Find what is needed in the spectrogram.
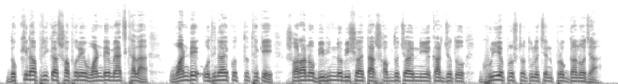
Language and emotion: Bengali, neutral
